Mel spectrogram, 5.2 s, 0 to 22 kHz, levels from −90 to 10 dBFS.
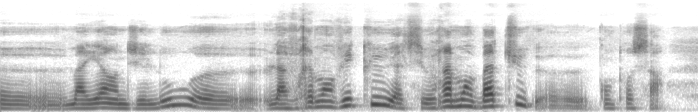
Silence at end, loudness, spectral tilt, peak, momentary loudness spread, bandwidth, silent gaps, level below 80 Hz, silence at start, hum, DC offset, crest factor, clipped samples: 0.05 s; -27 LUFS; -4 dB/octave; -4 dBFS; 11 LU; 19.5 kHz; none; -72 dBFS; 0 s; none; under 0.1%; 22 dB; under 0.1%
